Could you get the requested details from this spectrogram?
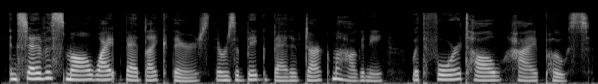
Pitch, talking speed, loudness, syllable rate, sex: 200 Hz, 210 wpm, -20 LUFS, 5.0 syllables/s, female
